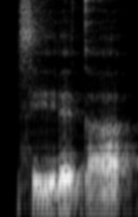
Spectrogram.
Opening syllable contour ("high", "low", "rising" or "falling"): low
